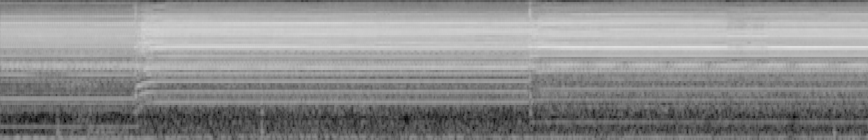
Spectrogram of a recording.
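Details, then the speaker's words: Budget Amazon mini wood lathe, motor speed set by power-supply voltage: smooth, even motor whine stepping up twice in pitch as voltage rises to full speed, slight vibration but fairly well balanced; normal running. "it gets faster we're at full speed it wants to vibrate but otherwise it's pretty uh pretty pretty well balanced"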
